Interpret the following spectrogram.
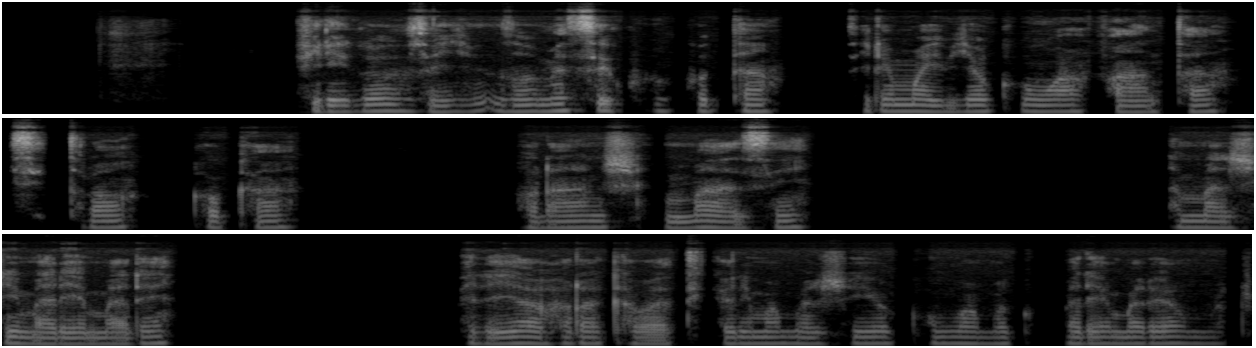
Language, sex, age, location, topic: Kinyarwanda, male, 18-24, Kigali, finance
